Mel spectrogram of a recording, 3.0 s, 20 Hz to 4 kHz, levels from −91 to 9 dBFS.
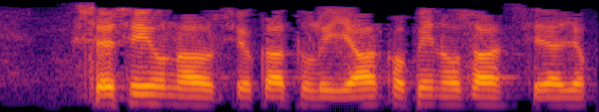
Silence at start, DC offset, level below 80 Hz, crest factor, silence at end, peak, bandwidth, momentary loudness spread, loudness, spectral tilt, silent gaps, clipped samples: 0.35 s; under 0.1%; -80 dBFS; 16 dB; 0.05 s; -2 dBFS; 3.9 kHz; 5 LU; -17 LUFS; -7 dB/octave; none; under 0.1%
